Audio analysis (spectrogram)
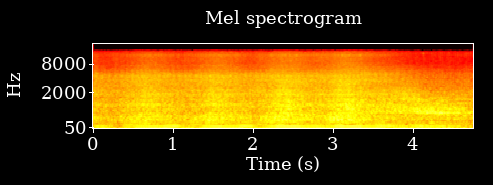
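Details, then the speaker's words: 2018 Daihatsu Terios unused for a week, warmed up: idle surges and lumps unevenly about once a second with low uneven beat and abnormal engine shake, rougher when cold; rough idle, valves suspected, not confirmed. "Ini agak pincang masalah ini. Tuh aja. Deder gitu. Iya. Tuh. Gitu. Harusnya enggak seperti itu sih. Goyang mesinnya memang agak sedikit tidak normal."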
